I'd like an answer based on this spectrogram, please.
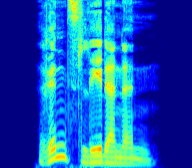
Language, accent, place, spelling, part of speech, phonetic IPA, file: German, Germany, Berlin, rindsledernen, adjective, [ˈʁɪnt͡sˌleːdɐnən], De-rindsledernen.ogg
- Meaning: inflection of rindsledern: 1. strong genitive masculine/neuter singular 2. weak/mixed genitive/dative all-gender singular 3. strong/weak/mixed accusative masculine singular 4. strong dative plural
